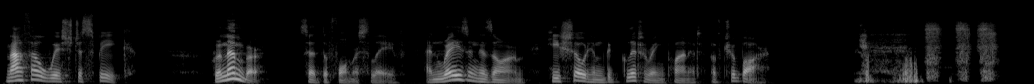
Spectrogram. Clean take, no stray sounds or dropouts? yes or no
no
